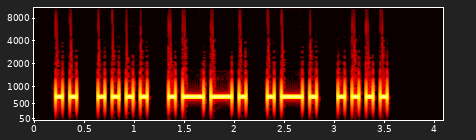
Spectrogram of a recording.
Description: Morse code, heard as a keyed tone, about 17 wpm, 700 Hz. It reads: IHPRH
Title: Code Groups - 5 Letters - 17wpm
